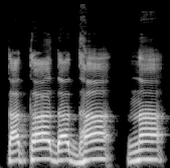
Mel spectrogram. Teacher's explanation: అక్షరాలు పూర్తిగా కూడా దంతముల ద్వారా మనం పలుకుతూ ఉన్నాం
